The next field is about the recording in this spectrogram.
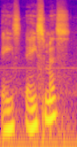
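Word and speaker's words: Abmas: Max, I think they pronounce it Asmus.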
